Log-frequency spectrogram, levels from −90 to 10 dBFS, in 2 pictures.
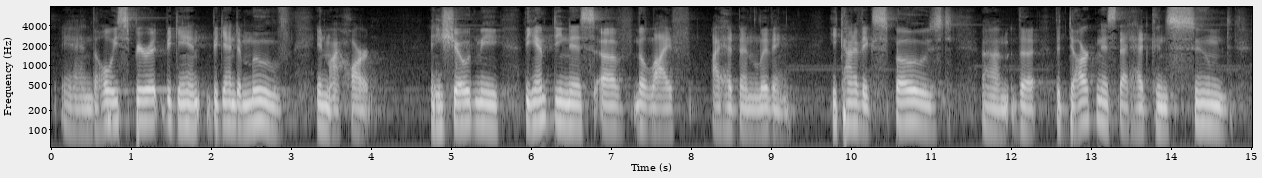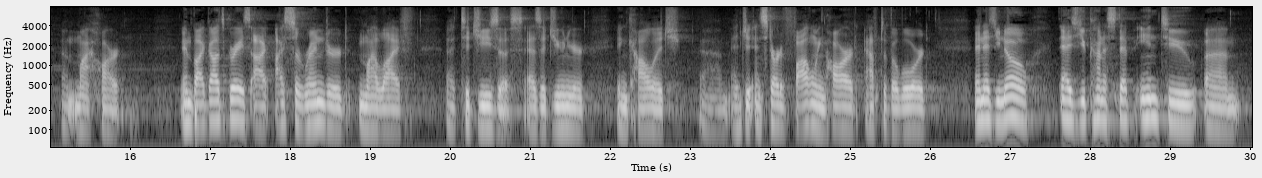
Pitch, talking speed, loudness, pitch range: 120 Hz, 150 wpm, -16 LUFS, 110-135 Hz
